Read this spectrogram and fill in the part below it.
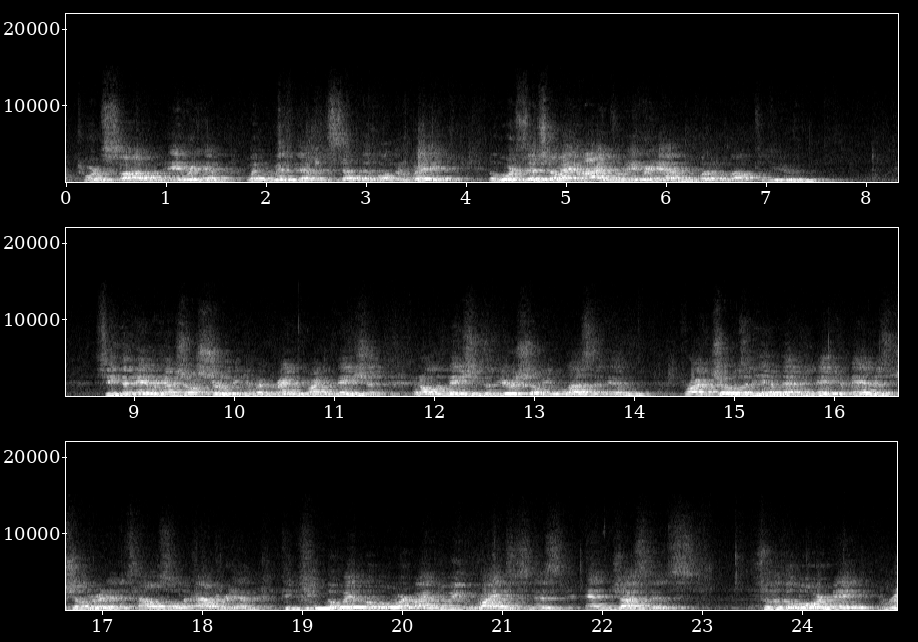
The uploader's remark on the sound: Audio for this video starts at the 22:50 mark in the video. Technical issues.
